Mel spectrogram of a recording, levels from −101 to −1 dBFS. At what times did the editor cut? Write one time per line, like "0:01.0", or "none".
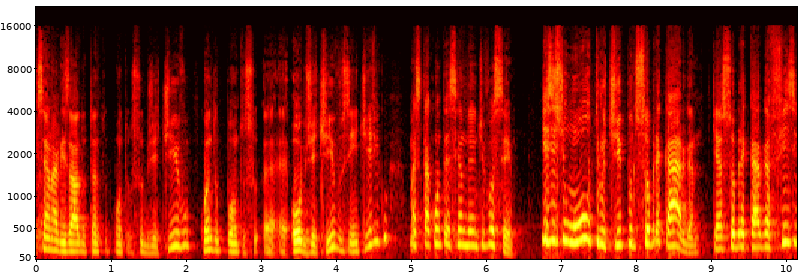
0:02.1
